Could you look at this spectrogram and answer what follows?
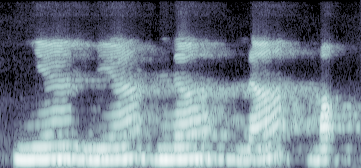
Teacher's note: ಅನುನಾಸಿಕಾಕ್ಷರ ಅಂದ್ರೆ ಮೂಗಿನಿಂದ ಉಚ್ಚಾರ ಮಾಡ್ತಕ್ಕಂಥದ್ದು.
